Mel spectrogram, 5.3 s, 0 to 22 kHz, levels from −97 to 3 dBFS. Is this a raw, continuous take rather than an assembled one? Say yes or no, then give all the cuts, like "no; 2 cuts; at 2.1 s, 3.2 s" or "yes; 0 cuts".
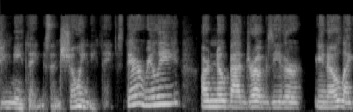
no; 1 cut; at 1.9 s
